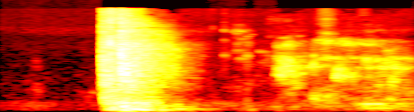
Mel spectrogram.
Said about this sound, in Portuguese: Eu vou fechar as portas aqui para não atrapalhar os pesquisadores.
